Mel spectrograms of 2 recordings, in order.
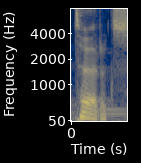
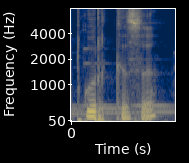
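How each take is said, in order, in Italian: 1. Si pronuncia all'inglese. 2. Si pronuncia all'italiana. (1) "La pronuncia inglese sarebbe Turks" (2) "ma insomma sempre detto Turks"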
